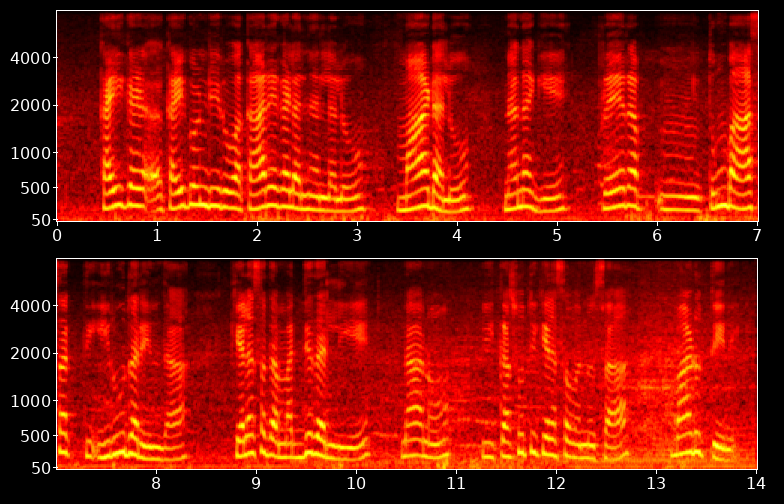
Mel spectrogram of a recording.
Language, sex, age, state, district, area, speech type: Kannada, female, 60+, Karnataka, Udupi, rural, spontaneous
